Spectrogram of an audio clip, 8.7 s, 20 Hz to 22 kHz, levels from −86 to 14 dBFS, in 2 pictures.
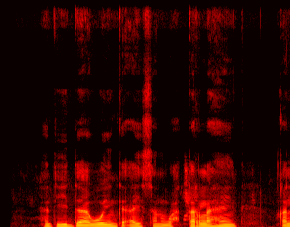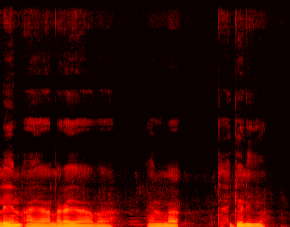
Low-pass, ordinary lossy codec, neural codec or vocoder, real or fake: none; none; none; real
